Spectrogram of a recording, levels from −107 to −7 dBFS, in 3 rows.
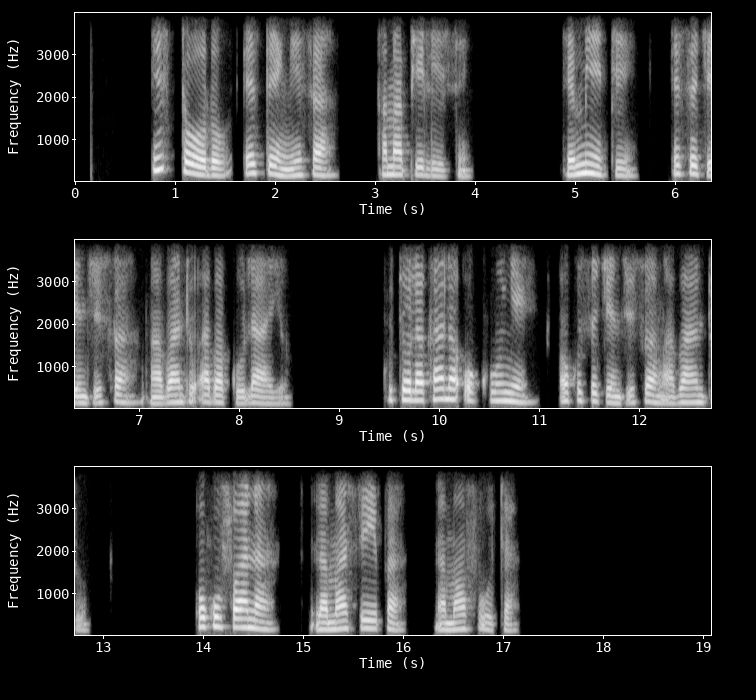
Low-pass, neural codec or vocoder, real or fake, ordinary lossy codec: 3.6 kHz; codec, 44.1 kHz, 7.8 kbps, Pupu-Codec; fake; Opus, 32 kbps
